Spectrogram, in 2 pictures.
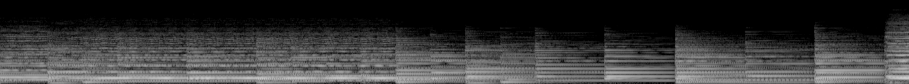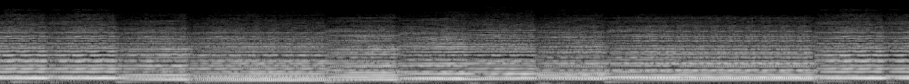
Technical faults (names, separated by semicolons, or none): none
